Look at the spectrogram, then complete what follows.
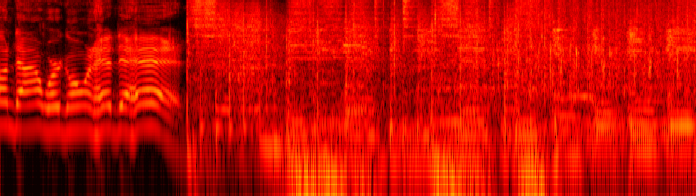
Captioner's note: cheers and applause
